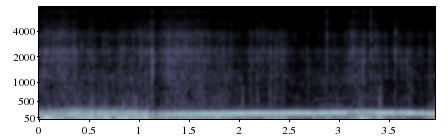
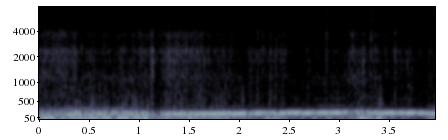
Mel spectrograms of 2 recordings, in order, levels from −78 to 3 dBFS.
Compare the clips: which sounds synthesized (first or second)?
second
